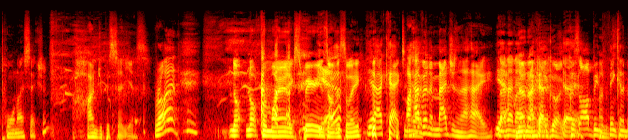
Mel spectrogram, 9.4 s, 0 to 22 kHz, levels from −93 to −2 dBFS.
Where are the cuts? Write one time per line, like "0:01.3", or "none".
0:06.0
